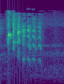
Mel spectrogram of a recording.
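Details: Single short phrase from a lesser whistling duck lure recording: about seven rapid, high whistled notes in under a second, fading and sliding a little lower toward the end.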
